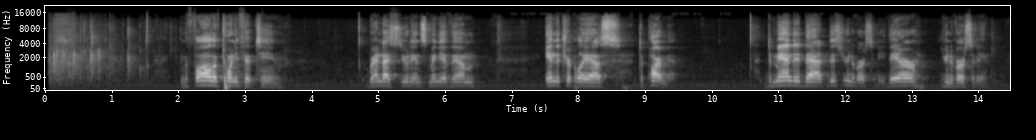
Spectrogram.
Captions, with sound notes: (clapping) - In the fall of 2015 Brandeis Students many of them in the AAAS department, demanded that this university, their university,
